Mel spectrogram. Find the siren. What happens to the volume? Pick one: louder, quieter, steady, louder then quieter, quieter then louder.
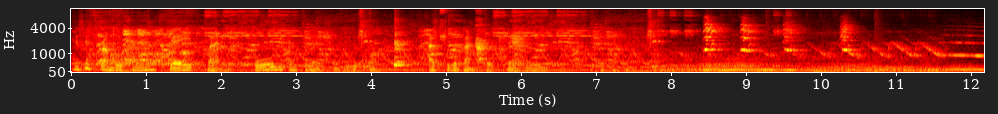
steady.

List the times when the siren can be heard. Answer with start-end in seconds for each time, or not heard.
0.0-12.1.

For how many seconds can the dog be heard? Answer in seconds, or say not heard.
6 s.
